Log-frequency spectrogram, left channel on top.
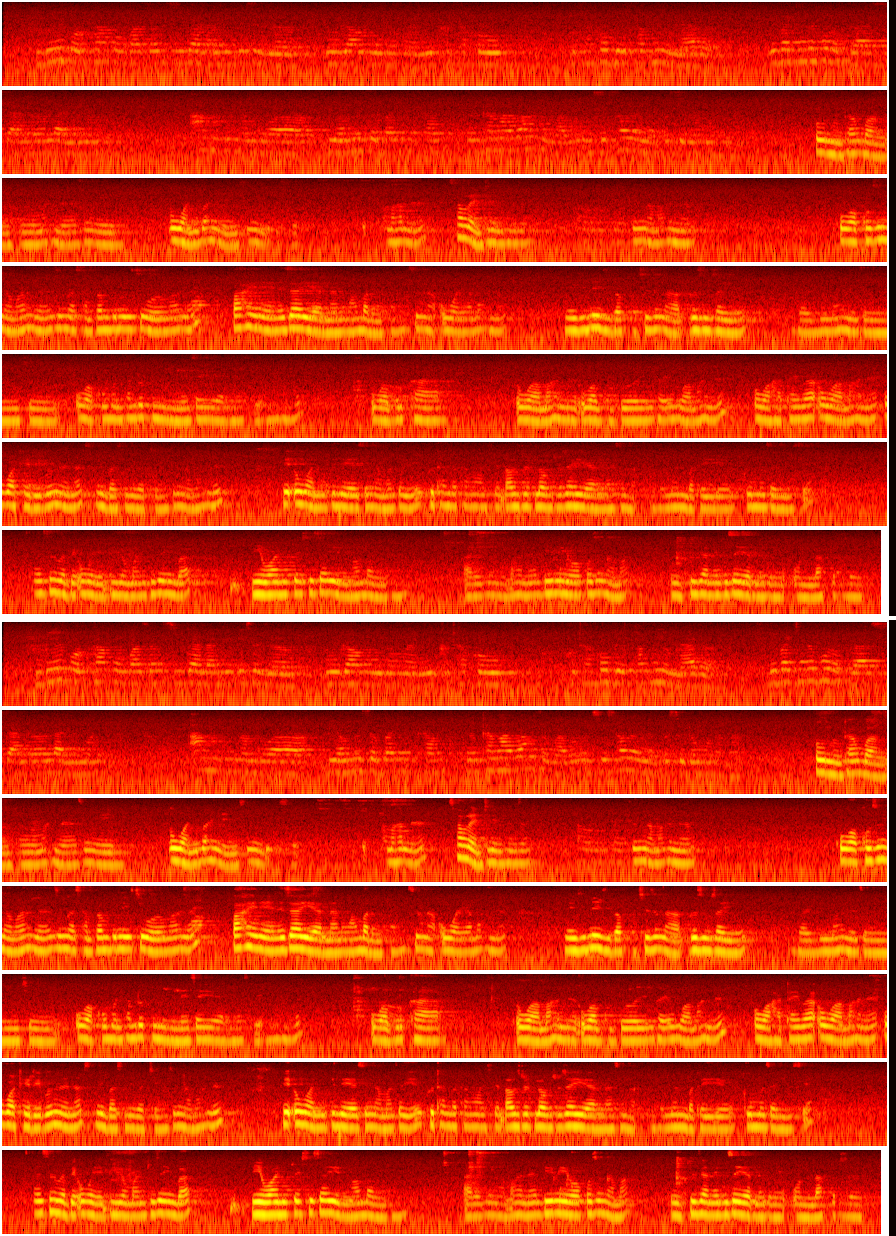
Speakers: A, on the right; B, on the right.
A: बे गरखा गंबाजों जि दानायनि गेजेरजों गावनि रोंनायनि खोथाखौ खोथाखौ बे खांहोयोमोन आरो बेबायदिनो बर'फ्रा जि दानो लायोमोन आंनि बुंनांगौआ बेयावनो जोब्बाय नोंथां नोंथाङाबो आंजों माबा मोनसे सावरायनो गोसो दङ नामा
B: औ नोंथां होनबा आं नोंथांनो मा होनो जोंनि औवानि बाहायनायनि सोमोन्दै एसे
A: औ
B: मा होनो सावरायनोसै नोंथांजों
A: औ दे
B: जों मा होनो औवाखौ जोंना मा होनो जोंना सामफ्रामबोनि जिउआव मा होनो बाहायनायानो जायो आरो ना नङा होमबा नोंथां जोंना औवाया मा होनो नैजि नैजिबा फुटसो जोंना गोजौ जायो ओमफ्राय मा होनो जों नि थिं औवाखौ मोनथाम रोखोमनि मोननाय जायो आरो ना जेरै मा होनो औवा
A: औ
B: बुरखा औवा मा होनो औवा गुबै ओमफ्राय औवा मा होनो औवा हाथाय बा औवा मा होनो औवा थेरेबो होनो ना सोरनिबा सोरनिबाथिं जोंना मा होनो
A: <unintelligible>
B: बे औवानि बिलाइया जोंना मा जायो गोथां गोथाङाव एसे लावज्रि लावज्रि जायो आरो ना जोंना ओमफ्राय मोनबाथाय गोमो जायो एसे
A: <inaudible>
B: जोंना बे औवाया गिबियाव मानिफ्राय जायो होनबा मेवानिफ्रायसो जायो नङा होमबा नोंथां आरो जोंना मा होनो बे मेवाखौ जोंना मा ओंख्रि जानायबो जायो आरो ना जेरै अनला फोरजों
